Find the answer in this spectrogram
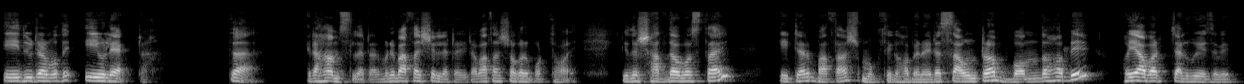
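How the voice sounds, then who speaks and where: A woman's voice: rumbling low, normal speed, a little mellow. A woman teaching Quran recitation in an online class, patiently repeating syllables aloud for students to copy. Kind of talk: slow online class instruction.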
